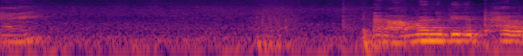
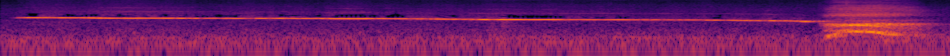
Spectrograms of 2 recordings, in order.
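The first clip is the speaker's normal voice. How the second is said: gasp; 5 dB louder than usual. Acted. Peddler sees caps thrown down.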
